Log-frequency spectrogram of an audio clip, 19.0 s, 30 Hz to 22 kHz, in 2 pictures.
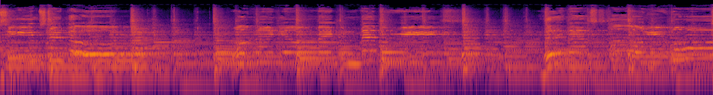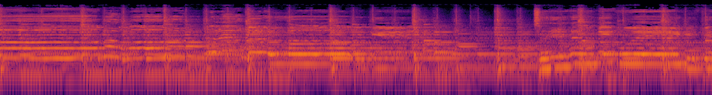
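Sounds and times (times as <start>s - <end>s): man singing a slow song: 0.0s - 15.5s, 16.5s - 19.0s
strummed nylon-string guitar: 0.0s - 19.0s.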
